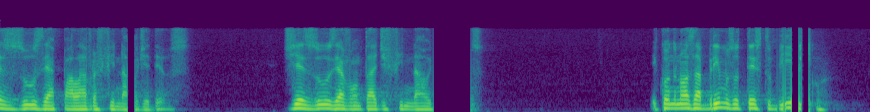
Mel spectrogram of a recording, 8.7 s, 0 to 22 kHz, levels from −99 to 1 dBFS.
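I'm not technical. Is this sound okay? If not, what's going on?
No. There is packet loss on an ADPCM call: sound drops to abrupt silence at 1.28 s after "é a palavra", for 380 ms at 4.34 s after "é a vontade final", and in broken gaps from 7.78 to 8.19 s after "quando nós abrimos o". Each time the speech resumes, the decoder has lost track of the sender, so it comes back slightly distorted, then settles.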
